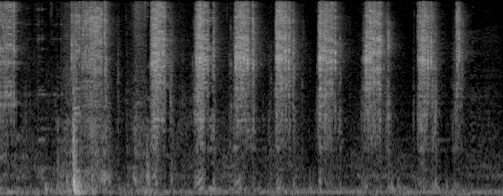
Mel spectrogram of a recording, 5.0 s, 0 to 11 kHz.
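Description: A hand ratchet snugs down valve cover bolts on a 2004 Honda Pilot engine, giving about nine crisp, evenly spaced clicking bursts up close with quiet gaps between strokes.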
